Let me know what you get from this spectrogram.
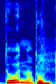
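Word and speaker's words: Toone: Par exemple, j'en ai parlé au tout début, donc il y a le théâtre de Thon, ou de Thun, je ne sais pas comment le prononce non plus. – Thon.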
